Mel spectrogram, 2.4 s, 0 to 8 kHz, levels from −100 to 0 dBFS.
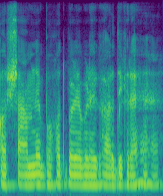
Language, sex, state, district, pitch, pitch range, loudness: Hindi, male, Jharkhand, Garhwa, 110 Hz, 110-115 Hz, -16 LUFS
